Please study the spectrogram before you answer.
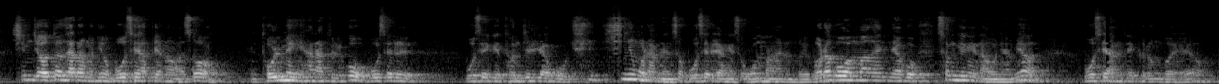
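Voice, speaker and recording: A man's voice: fairly high pitch, warm tone, a little hiss or hum. A male pastor preaching a sermon in a church, often asking the congregation questions and repeating key phrases. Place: church sanctuary. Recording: echoey church from a distance.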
